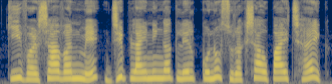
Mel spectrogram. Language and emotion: Maithili, fearful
